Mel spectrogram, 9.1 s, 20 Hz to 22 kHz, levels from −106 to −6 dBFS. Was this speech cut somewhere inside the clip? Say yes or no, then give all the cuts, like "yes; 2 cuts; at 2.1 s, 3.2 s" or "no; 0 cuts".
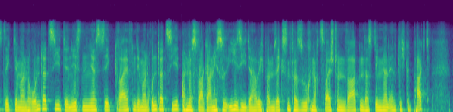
no; 0 cuts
